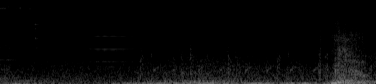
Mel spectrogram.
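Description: Footsteps patter as a game character runs over sandy ground.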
